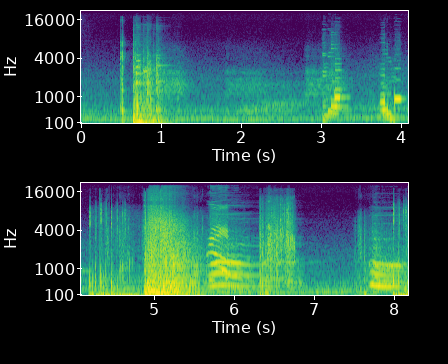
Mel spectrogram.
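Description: Rapid, crackling video game gunshots in several separate bursts, some loud and close, mixed with in-game effects and short voiced sounds.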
